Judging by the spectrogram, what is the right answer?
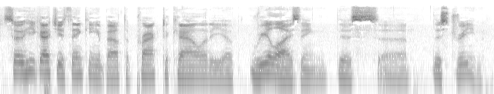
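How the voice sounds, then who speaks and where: A man's voice: mid-range voice, moderate pace, gravelly, pushed and bright, husky. A man asking interview questions, often stumbling and repeating words as he starts.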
